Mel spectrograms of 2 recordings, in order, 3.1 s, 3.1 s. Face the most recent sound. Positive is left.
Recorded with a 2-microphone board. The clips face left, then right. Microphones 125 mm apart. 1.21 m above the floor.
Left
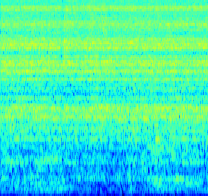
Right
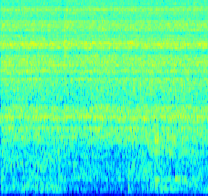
turn(degrees=-70)  # may be behind; listen again after turning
